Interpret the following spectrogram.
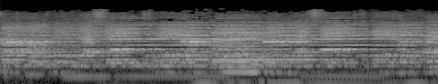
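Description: Church choir singing a sacred hymn in slow, long-held chords.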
